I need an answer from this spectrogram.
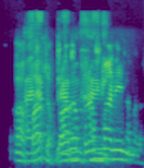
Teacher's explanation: Bra is not Mahaprana.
